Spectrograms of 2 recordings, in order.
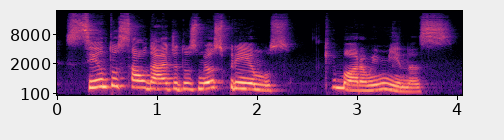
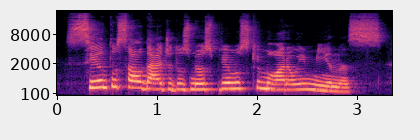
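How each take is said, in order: First: There is a pause after "primos". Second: There is no pause after "primos". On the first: All of the cousins live in Minas. "perceba no ritmo da minha fala" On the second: Only some of the cousins live in Minas. "Veja que sem a pausa"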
